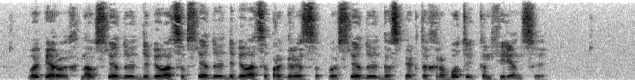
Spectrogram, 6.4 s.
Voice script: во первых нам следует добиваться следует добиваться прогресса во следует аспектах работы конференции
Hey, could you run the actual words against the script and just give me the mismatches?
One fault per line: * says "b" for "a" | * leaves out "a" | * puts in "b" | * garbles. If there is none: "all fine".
all fine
